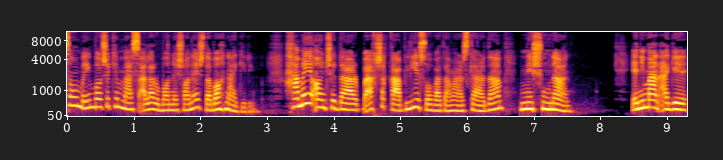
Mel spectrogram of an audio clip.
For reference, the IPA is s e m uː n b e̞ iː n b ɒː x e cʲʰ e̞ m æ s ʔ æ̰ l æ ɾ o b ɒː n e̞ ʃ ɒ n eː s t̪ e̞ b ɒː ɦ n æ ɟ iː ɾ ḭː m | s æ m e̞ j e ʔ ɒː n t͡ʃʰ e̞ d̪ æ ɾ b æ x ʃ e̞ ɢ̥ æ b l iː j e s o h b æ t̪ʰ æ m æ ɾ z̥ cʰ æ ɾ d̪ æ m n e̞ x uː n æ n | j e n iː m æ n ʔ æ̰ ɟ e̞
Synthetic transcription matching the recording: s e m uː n b e̞ iː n b ɒː ʃ e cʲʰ e̞ m æ s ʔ æ̰ l æ ɾ o b ɒː n e̞ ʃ ɒː n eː ʃ t̪ e̞ b ɒː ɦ n æ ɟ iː ɾ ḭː m | h æ m e̞ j e ʔ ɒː n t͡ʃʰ e̞ d̪ æ ɾ b æ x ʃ e̞ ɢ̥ æ b l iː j e s o h b æ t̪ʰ æ m æ ɾ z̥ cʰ æ ɾ d̪ æ m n e̞ ʃ uː n æ n | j æ n iː m æ n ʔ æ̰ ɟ e̞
